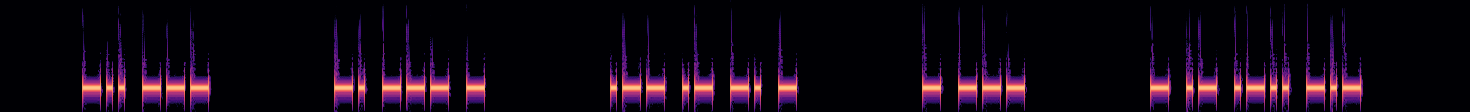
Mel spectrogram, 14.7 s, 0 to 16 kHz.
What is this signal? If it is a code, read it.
Morse code, heard as a keyed tone, about 20 wpm, 700 Hz. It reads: DO NOT WANT TO TALK
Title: 3x Word-Spacing - Sets of 5 Words - 20wpm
